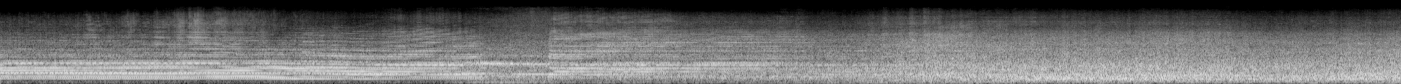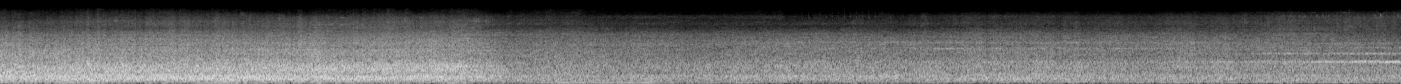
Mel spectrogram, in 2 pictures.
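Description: Union Pacific freight locomotive's multi-chime air horn sounding one long blast and then a second shorter one as it approaches, followed by the loud rumble of the locomotives and freight cars passing close by. After about 19 seconds the rumble drops to the quieter rolling and clickety-clack of the freight cars' wheels over the rail joints.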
